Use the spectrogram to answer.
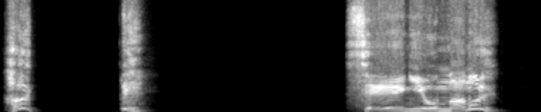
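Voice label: voice, Japanese; Clause; kingsraid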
